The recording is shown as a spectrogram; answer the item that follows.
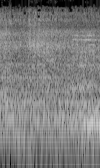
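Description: Steady street traffic noise: a continuous, even hum of vehicles.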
